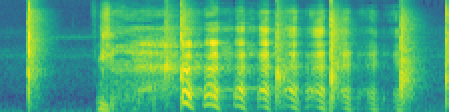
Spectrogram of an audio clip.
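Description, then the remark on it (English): A slow clap: sharp, loud single claps spaced about a second apart, speeding up slightly toward the end, with wavering vocal sounds running underneath. “We haven't had a slow clap on here in a fucking while.”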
